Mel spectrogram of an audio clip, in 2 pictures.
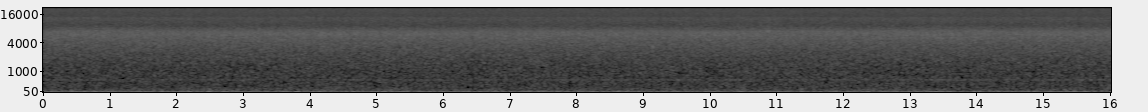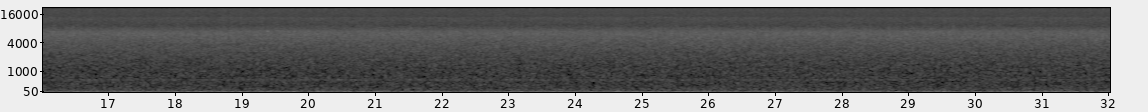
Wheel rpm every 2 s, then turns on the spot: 0, 0, 0, 0, 0, 0, 0, 0, 0, 0, 0, 0, 0, 0, 0, 0.
none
